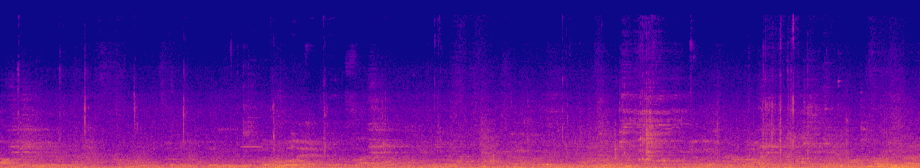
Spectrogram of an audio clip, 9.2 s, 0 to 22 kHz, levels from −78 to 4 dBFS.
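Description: There are no technical faults to describe in this recording of everyday sounds.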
